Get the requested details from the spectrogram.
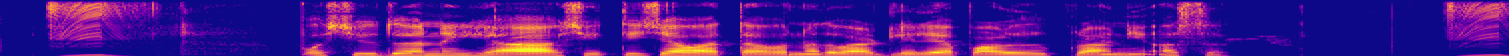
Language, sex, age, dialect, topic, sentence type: Marathi, female, 25-30, Southern Konkan, agriculture, statement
